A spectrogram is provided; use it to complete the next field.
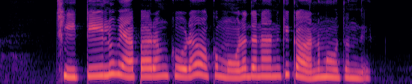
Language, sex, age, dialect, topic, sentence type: Telugu, female, 18-24, Utterandhra, banking, statement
